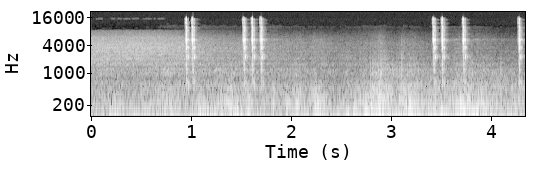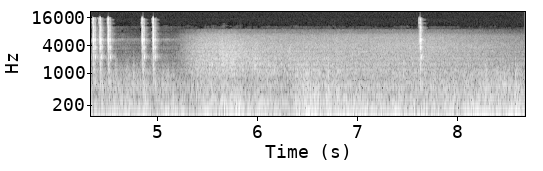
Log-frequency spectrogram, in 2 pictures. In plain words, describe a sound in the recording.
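Short menu ticks sound as a map cursor moves.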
